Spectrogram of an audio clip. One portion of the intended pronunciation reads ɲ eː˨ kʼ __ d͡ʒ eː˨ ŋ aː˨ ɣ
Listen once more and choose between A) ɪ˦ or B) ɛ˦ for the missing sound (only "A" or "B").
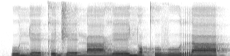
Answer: A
